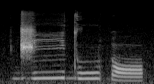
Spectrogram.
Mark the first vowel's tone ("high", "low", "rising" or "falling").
high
